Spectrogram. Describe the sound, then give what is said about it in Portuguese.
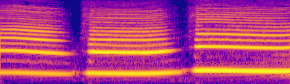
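Three long, shrill reed-like notes honk out one after another with brief gaps, loud, as someone secretly tries blowing his father's clarinet, squeaky like a beginner, each tone held steady and slightly wavering in pitch. “Um dia, agarrou as escondidas no clarinete do pai e experimentou soprar.”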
